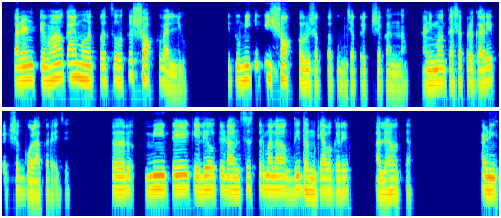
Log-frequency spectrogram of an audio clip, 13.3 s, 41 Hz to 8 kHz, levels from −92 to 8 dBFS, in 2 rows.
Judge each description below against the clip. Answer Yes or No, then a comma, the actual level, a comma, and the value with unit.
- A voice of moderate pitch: Yes, medium, 150 Hz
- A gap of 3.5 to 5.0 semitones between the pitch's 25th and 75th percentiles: No, average, 3.0 semitones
